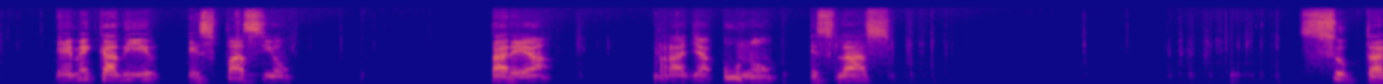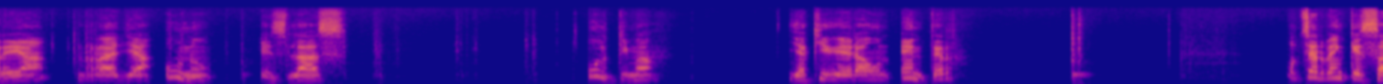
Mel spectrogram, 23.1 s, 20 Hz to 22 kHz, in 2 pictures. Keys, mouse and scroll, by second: 0.0-0.6 typing, 1.9-4.0 typing, 5.4-5.7 typing, 6.8-7.8 typing, 9.0-12.9 typing, 13.9-16.7 typing, 20.4 Return.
